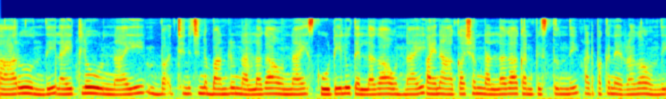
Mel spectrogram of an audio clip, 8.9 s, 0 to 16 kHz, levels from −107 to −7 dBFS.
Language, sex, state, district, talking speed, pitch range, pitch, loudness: Telugu, female, Andhra Pradesh, Guntur, 140 wpm, 190-210 Hz, 200 Hz, -19 LUFS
